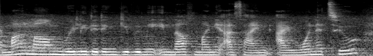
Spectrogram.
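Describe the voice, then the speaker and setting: Music plays in the background as a woman with a Ghanaian accent talks at a fairly quick pace and medium pitch. Her pitch varies in an ordinary way, and the room echo is audible. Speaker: YouTuber. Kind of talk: testimony. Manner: casual, with fillers.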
